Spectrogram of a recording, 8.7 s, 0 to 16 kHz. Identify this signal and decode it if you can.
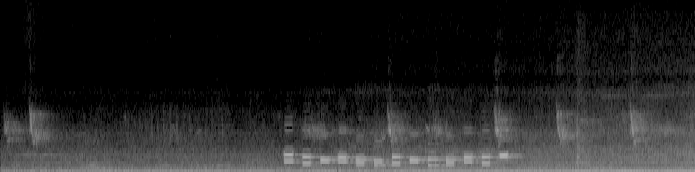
Multi-frequency trunk signalling (R1, as on North American trunks), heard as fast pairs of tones, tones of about 100 ms, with room echo and the noise of a residential street. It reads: KP 86952864598 ST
